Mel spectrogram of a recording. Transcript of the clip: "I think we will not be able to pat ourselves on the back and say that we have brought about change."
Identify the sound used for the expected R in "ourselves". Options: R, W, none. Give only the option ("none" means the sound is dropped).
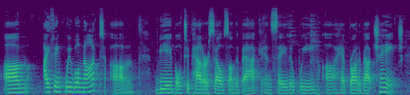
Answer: R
